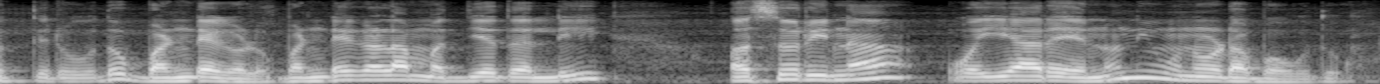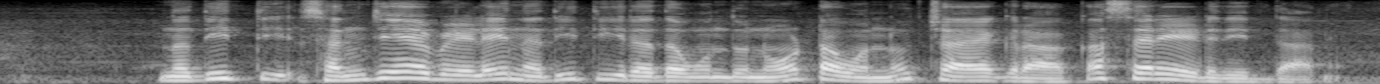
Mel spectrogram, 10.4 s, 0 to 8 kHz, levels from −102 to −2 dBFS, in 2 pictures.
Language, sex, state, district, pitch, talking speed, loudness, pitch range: Kannada, male, Karnataka, Dharwad, 140 Hz, 110 wpm, -18 LUFS, 120-175 Hz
